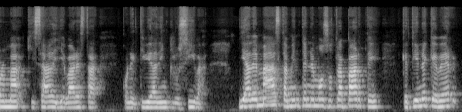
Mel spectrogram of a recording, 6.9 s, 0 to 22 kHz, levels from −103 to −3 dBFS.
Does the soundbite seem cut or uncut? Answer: uncut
